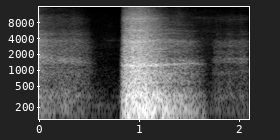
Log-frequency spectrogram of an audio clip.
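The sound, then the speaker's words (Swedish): A slow breath drawn in, then a much louder, fuller breathy rush that swells for about a second before easing off into a softer exhale, portraying Jesus breathing again in the dark grave where he had been laid. No voices, just breathing. “Som vi sjöng i sångerna här, allting förändras i den stund när det här andetaget hörs i den mörka graven där Jesus hade lagts.”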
